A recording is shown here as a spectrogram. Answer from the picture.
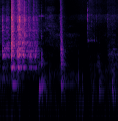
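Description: Vacuum cleaner attachments being handled in a sheet-metal tool compartment: a brief metallic clatter with a short ringing clink, then a sharp click just after a second in.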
